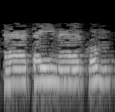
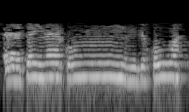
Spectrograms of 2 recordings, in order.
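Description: First: آتيناكم slow, stopping on a shut-lipped m; closed final m. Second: آتيناكم بقوة with the m hummed through the nose; slow, sustained hum on the m of آتيناكم; nasal ghunna. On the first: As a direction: stretch the vowels of آتيناكم, then close the m. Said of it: "إذا وقفت عليه". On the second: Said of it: "في إخراج الغنة". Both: Shown as a demonstration.

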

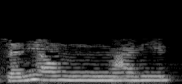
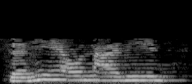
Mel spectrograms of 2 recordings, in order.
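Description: First: سميع عليم with the tanween held in a long hum; sung, drag a ghunna between the words of سميع عليم; wrong nasal hum. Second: سميع عليم chanted slowly, tanween clear without a hum; slow recitation of سميع عليم, crisp n before ع. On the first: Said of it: "اوعى تقول". (sung, سميع عليم بغنة طويلة على التنوين بالغلط) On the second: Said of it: "اظهر بقى". (سميع عليم بإظهار التنوين من غير غنة) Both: Shown as a demonstration.

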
